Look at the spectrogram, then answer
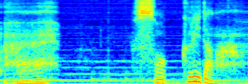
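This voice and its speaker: A man playing a subdued, stubborn young male hero in an anime visual novel, speaking in a low-key, halting way. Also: animated, faint music behind, lightly acted. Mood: mildly curious.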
